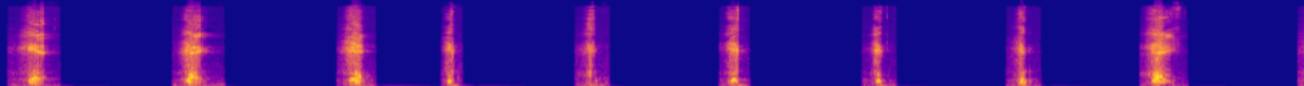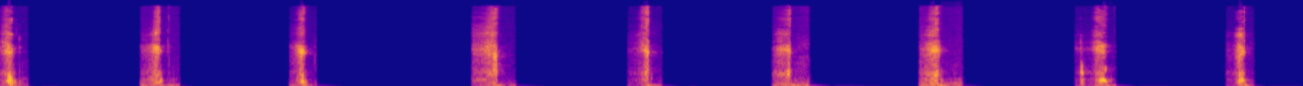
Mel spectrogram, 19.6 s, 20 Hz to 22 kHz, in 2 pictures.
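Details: Audio-only recording of persistent hiccups over December 2019, described as violent and very loud; about 16 sharp, brief gulping bursts in 19 seconds at a fairly irregular rhythm.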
